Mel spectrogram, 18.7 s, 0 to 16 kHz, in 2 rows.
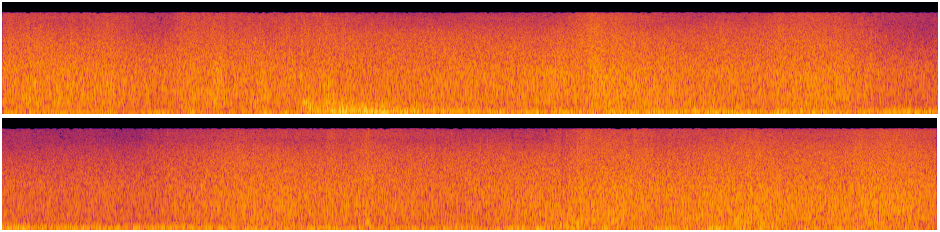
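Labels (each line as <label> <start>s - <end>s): Waves crash against sand and rocks. 0.0s - 8.7s
Very soft waves on the sea. 8.6s - 11.1s
Waves crash against sand and rocks. 11.1s - 18.7s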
